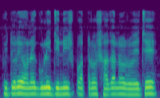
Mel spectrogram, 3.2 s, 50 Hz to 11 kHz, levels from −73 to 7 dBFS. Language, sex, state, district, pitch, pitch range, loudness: Bengali, male, West Bengal, Cooch Behar, 155 Hz, 155-160 Hz, -14 LUFS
